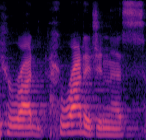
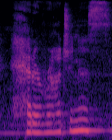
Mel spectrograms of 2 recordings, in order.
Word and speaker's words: heterogeneous: and can be highly herodogenous I always say that word wrong heterogeneous did I say it right okay which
